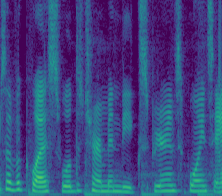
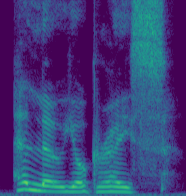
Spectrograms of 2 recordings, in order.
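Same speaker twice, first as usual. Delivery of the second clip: syrupy, honeyed demon voice. Greeting a visitor as the demon of the tower: syrupy demon voice. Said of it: "The syrupy voice".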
